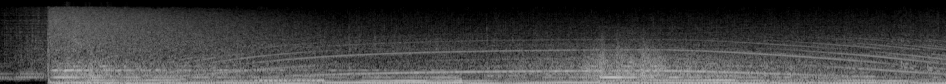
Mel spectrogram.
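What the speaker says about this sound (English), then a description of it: "air raid siren, or is that a police car?" A wailing siren sweeps up and down within a melancholy electronic music track, its long rising and falling tone sliding over sustained synth chords and repeating its arc.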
